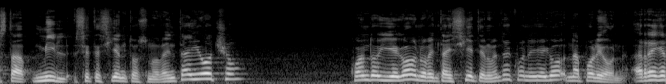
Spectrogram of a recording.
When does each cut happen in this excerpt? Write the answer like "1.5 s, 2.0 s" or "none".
4.4 s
